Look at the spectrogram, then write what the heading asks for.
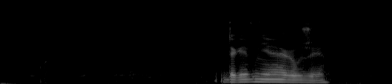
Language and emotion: Russian, neutral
